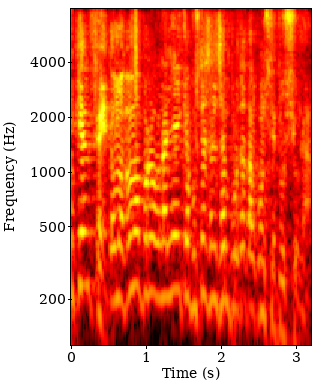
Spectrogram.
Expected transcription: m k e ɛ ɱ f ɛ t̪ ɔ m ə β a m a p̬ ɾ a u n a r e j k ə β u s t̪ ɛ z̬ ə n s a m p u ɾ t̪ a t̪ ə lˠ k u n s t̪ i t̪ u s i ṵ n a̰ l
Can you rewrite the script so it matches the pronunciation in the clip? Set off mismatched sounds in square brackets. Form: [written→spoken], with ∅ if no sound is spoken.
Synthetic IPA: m k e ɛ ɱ f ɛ t̪ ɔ m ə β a m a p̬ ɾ a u n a [r→ʎ] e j k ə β u s t̪ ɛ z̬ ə n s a m p u ɾ t̪ a t̪ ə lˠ k u n s t̪ i t̪ u s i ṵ n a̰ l

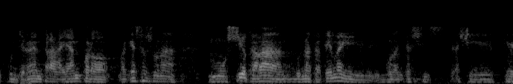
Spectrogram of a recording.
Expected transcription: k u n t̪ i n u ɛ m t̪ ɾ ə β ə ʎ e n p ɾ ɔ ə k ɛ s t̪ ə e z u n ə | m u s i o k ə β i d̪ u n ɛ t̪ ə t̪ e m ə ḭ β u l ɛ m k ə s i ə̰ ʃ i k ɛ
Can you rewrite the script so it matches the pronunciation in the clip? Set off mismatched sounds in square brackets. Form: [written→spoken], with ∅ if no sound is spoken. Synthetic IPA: k u n t̪ i n u ɛ m t̪ ɾ ə β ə ʎ [e→a] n p ɾ ɔ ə k ɛ s t̪ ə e z u n ə | m u s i o k ə β [i→a] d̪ u n [ɛ→a] t̪ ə t̪ e m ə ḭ β u l ɛ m k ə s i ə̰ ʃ i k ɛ

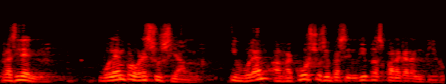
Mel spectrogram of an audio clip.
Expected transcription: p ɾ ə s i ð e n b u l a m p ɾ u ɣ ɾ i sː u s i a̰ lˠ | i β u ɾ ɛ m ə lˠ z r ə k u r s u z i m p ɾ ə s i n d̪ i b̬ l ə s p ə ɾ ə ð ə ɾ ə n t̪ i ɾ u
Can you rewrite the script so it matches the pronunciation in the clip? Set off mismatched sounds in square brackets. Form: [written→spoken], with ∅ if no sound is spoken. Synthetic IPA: p ɾ ə [s→z] i ð e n b u l [a→ɛ] m p ɾ u ɣ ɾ [i→ɛ] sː u s i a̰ lˠ | i β u [ɾ→l] ɛ m ə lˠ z r ə k u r s u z i m p ɾ ə s i n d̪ i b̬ l ə s p ə ɾ ə [ð→ɣ] ə ɾ ə n t̪ i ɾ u

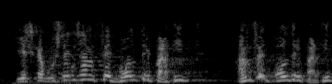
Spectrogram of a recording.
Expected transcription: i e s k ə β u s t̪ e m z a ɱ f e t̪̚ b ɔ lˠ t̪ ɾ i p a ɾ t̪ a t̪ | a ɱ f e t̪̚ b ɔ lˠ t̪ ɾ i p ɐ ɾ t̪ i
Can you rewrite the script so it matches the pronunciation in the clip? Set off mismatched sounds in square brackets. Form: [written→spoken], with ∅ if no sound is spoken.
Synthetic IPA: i e s k ə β u s t̪ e [m→n] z a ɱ f e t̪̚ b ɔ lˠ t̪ ɾ i p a ɾ t̪ [a→i] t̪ | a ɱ f e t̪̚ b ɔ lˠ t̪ ɾ i p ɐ ɾ t̪ i

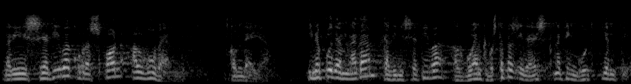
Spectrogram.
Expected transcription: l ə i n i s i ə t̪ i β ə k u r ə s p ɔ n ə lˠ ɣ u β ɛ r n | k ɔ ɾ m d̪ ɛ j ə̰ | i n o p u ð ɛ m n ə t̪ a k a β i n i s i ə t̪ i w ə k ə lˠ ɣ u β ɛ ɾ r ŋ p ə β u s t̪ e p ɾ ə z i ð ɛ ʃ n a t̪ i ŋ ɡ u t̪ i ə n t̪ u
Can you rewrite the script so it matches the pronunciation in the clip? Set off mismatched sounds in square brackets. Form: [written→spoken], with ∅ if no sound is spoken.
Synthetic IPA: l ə i n i s i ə t̪ i β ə k u r ə s p ɔ n ə lˠ ɣ u β ɛ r n | k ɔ [ɾ→∅] m d̪ ɛ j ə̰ | i n o p u ð ɛ m n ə t̪ a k a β i n i s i ə t̪ i [w→β] ə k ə lˠ ɣ u β ɛ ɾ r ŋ [p→k] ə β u s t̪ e p ɾ ə z i ð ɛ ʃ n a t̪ i ŋ ɡ u t̪ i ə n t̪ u

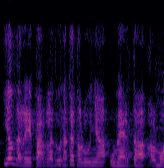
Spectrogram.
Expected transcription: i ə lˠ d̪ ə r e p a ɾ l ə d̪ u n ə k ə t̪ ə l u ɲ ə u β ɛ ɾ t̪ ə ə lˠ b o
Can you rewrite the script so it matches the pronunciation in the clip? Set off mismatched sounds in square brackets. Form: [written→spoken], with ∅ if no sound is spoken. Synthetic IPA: i ə lˠ d̪ ə r e p a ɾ l ə d̪ u n ə k ə t̪ ə l u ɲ ə u β ɛ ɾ t̪ ə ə lˠ [b→m] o

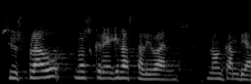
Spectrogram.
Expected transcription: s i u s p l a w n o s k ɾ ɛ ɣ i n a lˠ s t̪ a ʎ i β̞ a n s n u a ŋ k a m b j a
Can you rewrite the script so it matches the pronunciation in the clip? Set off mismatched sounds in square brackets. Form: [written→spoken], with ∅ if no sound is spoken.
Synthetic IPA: s i u s p l a w n o s k ɾ ɛ ɣ i n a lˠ s t̪ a [ʎ→l] i β̞ a n s n [u→o] a ŋ k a m b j a

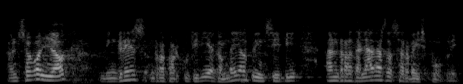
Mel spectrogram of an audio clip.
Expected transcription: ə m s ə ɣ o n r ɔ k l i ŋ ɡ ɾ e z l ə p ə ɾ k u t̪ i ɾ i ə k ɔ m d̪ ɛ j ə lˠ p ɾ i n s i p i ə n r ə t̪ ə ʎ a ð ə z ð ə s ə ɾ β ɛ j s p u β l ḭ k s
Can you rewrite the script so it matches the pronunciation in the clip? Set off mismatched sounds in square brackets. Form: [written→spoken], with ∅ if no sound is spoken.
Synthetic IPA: ə [m→n] s ə ɣ o n [r→ʎ] ɔ k l i ŋ ɡ ɾ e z [l→r] ə p ə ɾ k u t̪ i ɾ i ə k ɔ m d̪ ɛ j ə lˠ p ɾ i n s i p i ə n r ə t̪ ə ʎ a ð ə z ð ə s ə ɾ β ɛ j s p u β l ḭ k s

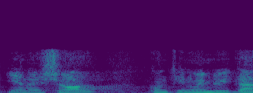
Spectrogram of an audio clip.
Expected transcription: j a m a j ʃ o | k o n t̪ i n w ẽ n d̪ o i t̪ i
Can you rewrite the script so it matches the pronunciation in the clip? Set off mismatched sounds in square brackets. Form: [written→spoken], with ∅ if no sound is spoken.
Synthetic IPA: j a [m→n] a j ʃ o | k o n t̪ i n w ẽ n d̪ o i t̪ [i→a]

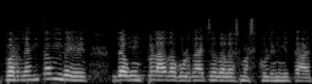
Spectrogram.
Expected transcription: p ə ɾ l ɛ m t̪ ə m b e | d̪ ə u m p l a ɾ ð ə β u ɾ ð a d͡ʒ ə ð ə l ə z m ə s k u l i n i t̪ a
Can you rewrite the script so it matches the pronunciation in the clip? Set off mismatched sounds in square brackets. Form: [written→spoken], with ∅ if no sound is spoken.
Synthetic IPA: p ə ɾ l ɛ m t̪ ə m b e | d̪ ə u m p l a [ɾ→∅] ð ə β u ɾ ð a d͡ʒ ə ð ə l ə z m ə s k u l i n i t̪ a

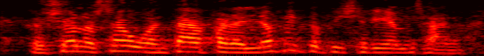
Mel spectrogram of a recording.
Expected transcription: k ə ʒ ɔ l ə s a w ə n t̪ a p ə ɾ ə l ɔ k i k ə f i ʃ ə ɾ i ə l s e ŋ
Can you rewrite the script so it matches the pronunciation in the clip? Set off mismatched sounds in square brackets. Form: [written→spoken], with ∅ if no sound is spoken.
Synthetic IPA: k ə [ʒ→ʃ] ɔ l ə s a w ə n t̪ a p ə ɾ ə [l→ʎ] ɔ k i k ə f i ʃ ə ɾ i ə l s [e→a] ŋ

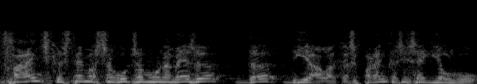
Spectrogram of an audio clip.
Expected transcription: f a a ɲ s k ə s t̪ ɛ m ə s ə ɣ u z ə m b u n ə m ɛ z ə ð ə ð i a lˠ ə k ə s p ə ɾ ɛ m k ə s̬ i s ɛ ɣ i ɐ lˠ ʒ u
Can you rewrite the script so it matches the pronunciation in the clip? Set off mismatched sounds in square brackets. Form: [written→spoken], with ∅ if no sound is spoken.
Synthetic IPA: f a a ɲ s k ə s t̪ ɛ m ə s ə ɣ u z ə m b u n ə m ɛ z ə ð ə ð i a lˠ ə k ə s p ə ɾ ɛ m k ə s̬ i s ɛ ɣ i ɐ lˠ [ʒ→ɣ] u

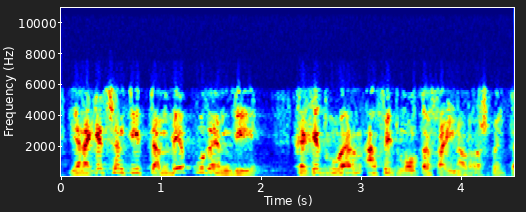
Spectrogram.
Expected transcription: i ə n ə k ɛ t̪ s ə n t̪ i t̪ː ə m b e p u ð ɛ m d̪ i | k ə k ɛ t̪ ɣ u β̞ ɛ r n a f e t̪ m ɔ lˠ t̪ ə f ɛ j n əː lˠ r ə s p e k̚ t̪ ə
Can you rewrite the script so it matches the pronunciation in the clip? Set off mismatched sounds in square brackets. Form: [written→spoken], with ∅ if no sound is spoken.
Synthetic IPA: i ə n ə k ɛ t̪ s ə n t̪ i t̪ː ə m b e p u ð ɛ m d̪ i | k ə k ɛ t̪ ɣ u β̞ ɛ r n a f e t̪ m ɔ lˠ t̪ ə f ɛ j n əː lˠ r ə s p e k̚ t̪ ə

